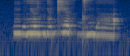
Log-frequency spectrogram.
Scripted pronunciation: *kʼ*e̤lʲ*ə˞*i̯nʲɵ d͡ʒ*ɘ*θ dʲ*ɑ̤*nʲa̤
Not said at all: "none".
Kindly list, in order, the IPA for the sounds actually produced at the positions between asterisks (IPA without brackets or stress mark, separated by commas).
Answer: ŋ, ə˞, e, ə̤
